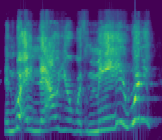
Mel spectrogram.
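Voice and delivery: high-pitched, incredulous questioning; hammed-up outrage, pitch jumping up; mock indignation. Acting out his reaction to her engagement, mock indignant.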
